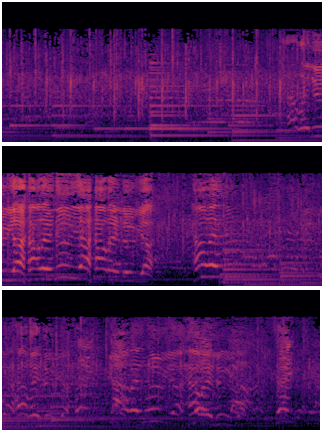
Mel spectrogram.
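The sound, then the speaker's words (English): An audience claps along steadily over sustained organ or keyboard chords, with a voice singing or exhorting on top and the clapping forming a dense, continuous wash throughout. “Would you clap your hands if you believe he's getting ready to do something?”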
